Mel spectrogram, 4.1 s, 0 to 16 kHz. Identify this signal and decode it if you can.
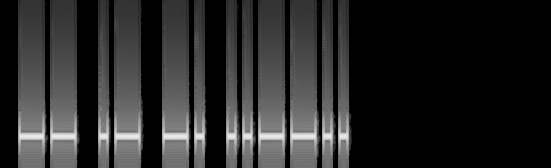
Morse code, heard as a keyed tone, about 20 wpm, 700 Hz. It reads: MAN?
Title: 2x Word-Spacing - Sentences from Top 200 Words - 20wpm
